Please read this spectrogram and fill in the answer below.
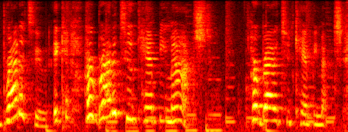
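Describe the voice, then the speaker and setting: Over music in the background, a woman speaks in an animated tone with very wide pitch swings. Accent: American. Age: young. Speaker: student. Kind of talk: casual talk to camera. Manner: animated, emphatic.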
